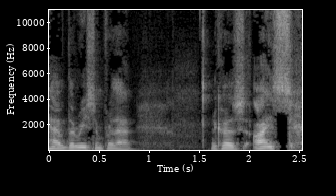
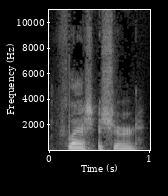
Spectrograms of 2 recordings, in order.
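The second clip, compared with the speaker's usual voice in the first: ordinary delivery, nothing marked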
